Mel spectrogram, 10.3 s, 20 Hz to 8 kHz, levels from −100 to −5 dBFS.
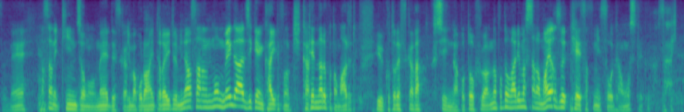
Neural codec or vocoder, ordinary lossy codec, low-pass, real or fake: codec, 16 kHz, 0.8 kbps, ZipCodec; none; none; fake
